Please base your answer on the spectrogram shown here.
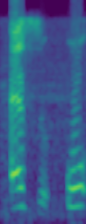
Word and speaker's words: Sao: Le mot Sao a été utilisé en arabe et ça s'écrit S-O accent circonflexe. Le premier mot, c'était comme ça que c'était écrit. Ça se prononce toujours Sao. Ça se prononce So.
